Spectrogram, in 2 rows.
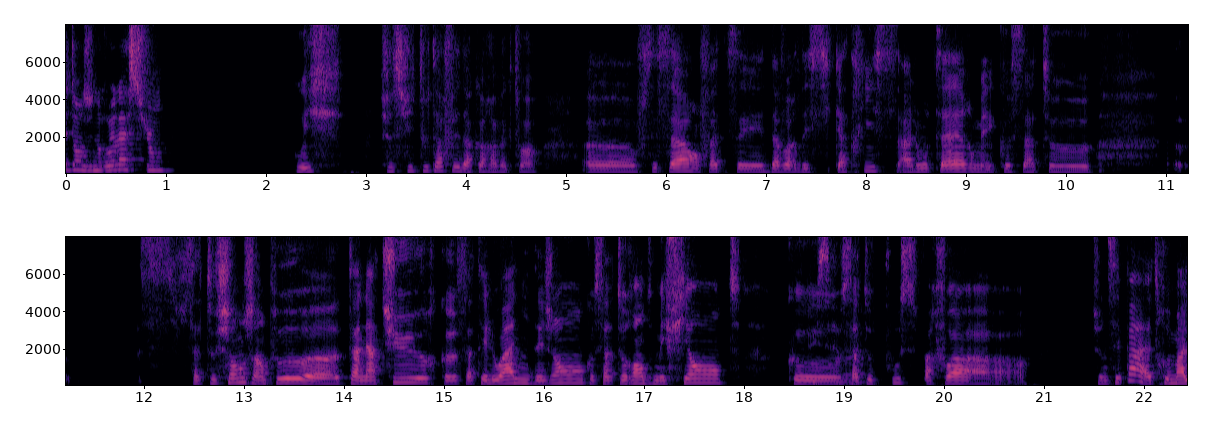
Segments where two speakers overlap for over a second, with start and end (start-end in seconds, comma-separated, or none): none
